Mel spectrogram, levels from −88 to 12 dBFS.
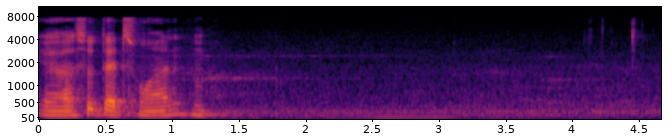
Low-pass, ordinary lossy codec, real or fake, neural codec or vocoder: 9.9 kHz; none; real; none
